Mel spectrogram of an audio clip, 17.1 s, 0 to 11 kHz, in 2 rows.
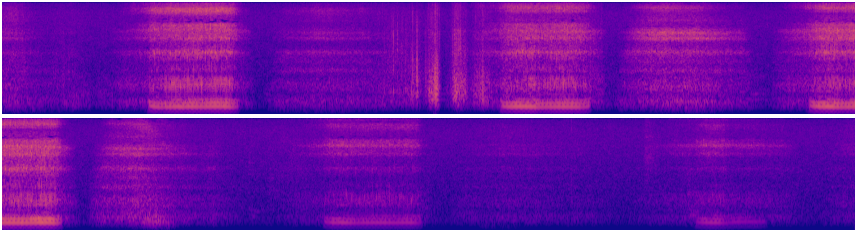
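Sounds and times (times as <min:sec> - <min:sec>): soft breathing: 0:00.0 - 0:01.4, 0:02.7 - 0:08.1, 0:09.4 - 0:11.7, 0:13.1 - 0:15.5
loud low buzzing snores: 0:01.2 - 0:02.5, 0:04.9 - 0:07.1, 0:07.9 - 0:09.2, 0:11.7 - 0:12.8, 0:15.4 - 0:16.3.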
